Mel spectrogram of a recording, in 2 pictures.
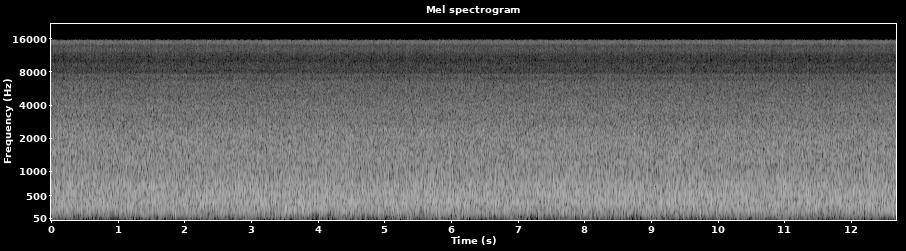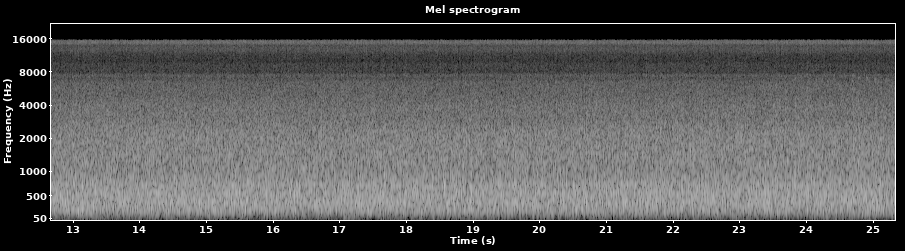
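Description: Flowing river water makes a dense, continuous rushing hiss, steady and close for the whole stretch, with no voices.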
